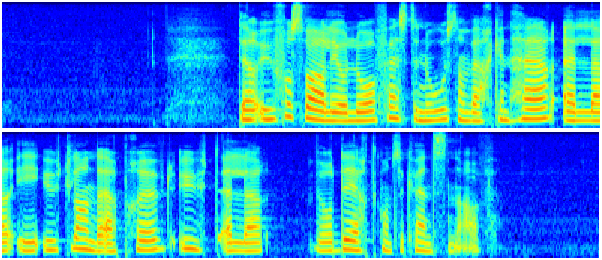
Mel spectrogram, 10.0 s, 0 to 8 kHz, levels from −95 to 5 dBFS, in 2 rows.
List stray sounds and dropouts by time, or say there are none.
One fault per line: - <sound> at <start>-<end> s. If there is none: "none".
none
